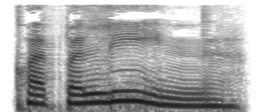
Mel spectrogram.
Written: kraepelin

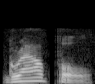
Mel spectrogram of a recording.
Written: graupel

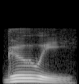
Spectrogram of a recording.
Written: gooey

